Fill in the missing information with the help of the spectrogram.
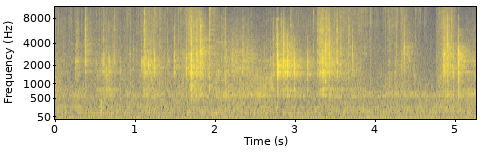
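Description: Hands squeeze and crush handfuls of small, dry, brittle green soap shavings and crumbs in a yellow plastic bowl, working them with palms and fingers. Bursts of crisp, bright crunching and crackling swell and fade with each squeeze, with almost no low end and no ring after each crumble.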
